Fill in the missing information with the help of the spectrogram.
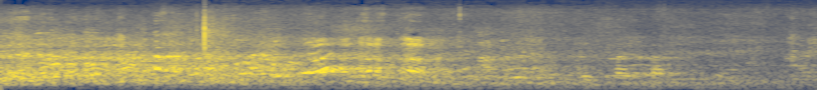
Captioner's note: laughter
